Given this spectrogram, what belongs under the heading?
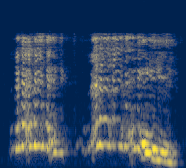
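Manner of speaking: high whinnying "neigh", then dropping; horse neigh. Acted. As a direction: imitate a horse for small children. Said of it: "Do you know what the horse says?".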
